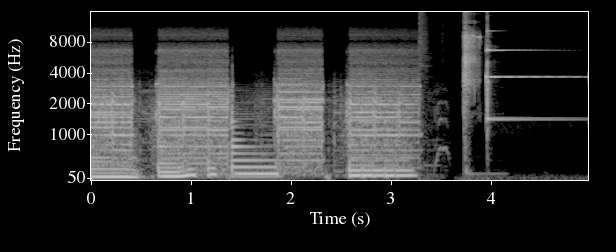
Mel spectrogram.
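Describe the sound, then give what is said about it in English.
A Shopify sale notification: a loud burst of bright, distorted musical tones in quick chunks, then a single clear bell-like ding that rings out and fades, with no talking. “That's the sound of another sale on Shopify, and the moment another business's dreams become reality.”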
